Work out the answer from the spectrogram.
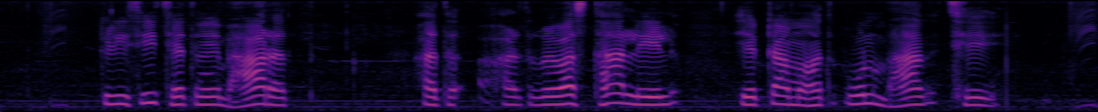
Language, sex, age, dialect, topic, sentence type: Maithili, male, 18-24, Southern/Standard, agriculture, statement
